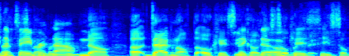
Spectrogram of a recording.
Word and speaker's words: Daigneault: Daigneault, the OKC coach, he's still the favorite. If the guy was coaching in hockey, it'd be Daigneault, but it's Daigneault in the NBA. He says it's Daigneault.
